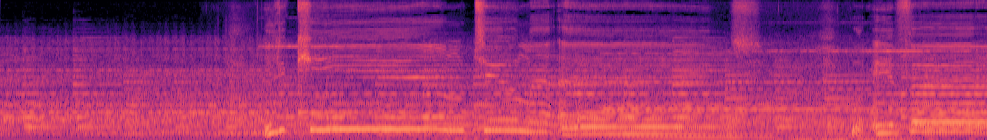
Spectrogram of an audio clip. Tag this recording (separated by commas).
Music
